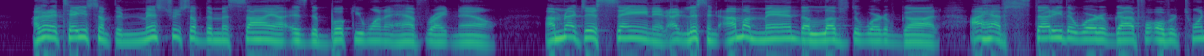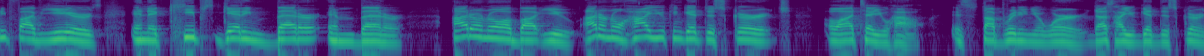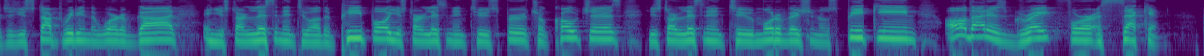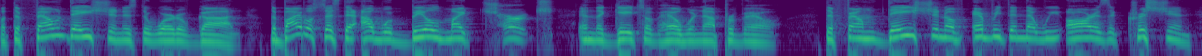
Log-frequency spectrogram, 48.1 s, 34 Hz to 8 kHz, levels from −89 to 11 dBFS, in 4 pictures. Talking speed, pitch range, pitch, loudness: 185 wpm, 150-190 Hz, 165 Hz, -27 LUFS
